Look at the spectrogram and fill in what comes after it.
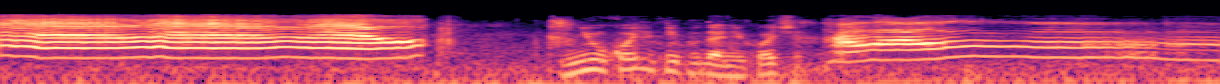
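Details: Drawn-out, wavering cat yowls, loud and strongly tonal. A short stretch of quieter rapid sounds comes between two long wails.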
